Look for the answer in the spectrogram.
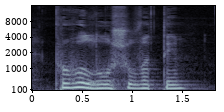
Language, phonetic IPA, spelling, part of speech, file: Ukrainian, [prɔɦɔˈɫɔʃʊʋɐte], проголошувати, verb, Uk-проголошувати.ogg
- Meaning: to proclaim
